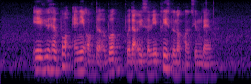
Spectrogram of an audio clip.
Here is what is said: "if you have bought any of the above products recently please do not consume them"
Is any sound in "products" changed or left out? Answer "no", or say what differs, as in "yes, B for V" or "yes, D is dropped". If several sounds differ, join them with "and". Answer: yes, S is dropped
